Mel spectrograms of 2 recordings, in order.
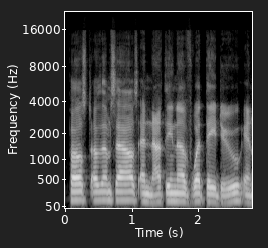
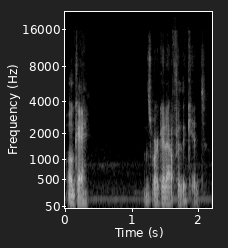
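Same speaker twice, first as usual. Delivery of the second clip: soft, lower, giving in; resigned quiet wife; 6 semitones lower, 11 dB quieter than usual. Retold or imitated. Wife quietly agreeing to stay for the kids, soft and resigned. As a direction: sigh it out, letting it go for the kids. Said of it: "The lady's like".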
